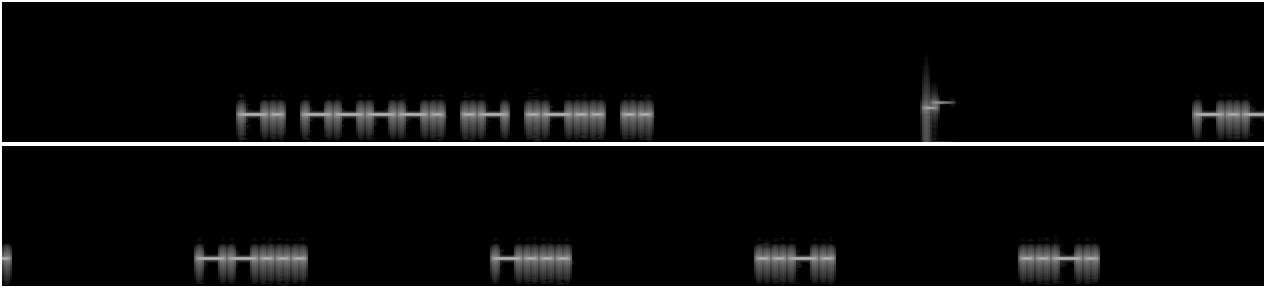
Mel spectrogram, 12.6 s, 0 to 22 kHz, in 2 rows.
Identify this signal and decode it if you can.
Morse code, heard as a keyed tone, about 30 wpm, spaced as for 13 wpm, 700 Hz. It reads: N9ALI K7BFF
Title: USA Call Signs - 5 Characters - 8x Character Spacing - 30wpm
